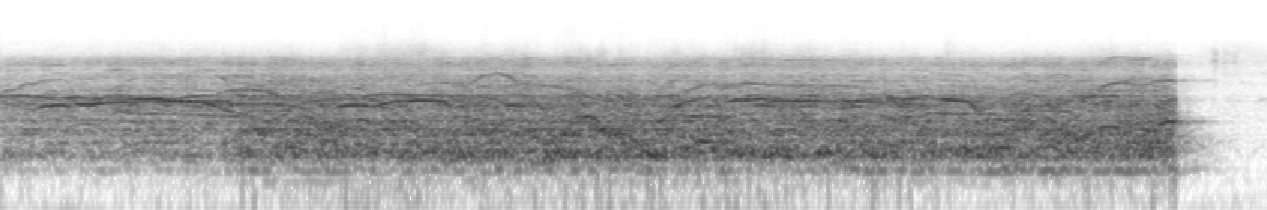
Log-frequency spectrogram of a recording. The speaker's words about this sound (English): I heard the terrified roar of thousands of throats, and I knew it was death.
